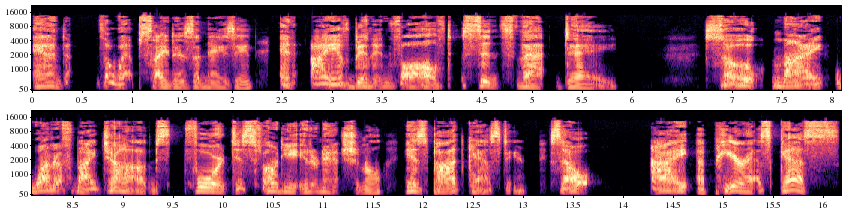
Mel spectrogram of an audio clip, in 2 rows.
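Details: Woman in her mid-60s, former choir singer and special education teacher, with neurological spasmodic dysphonia involving the basal ganglia, plus essential tremor; affects vowels and weakens the voice; treated with Botox injections to the vocal cords; spasmodic dysphonia.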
